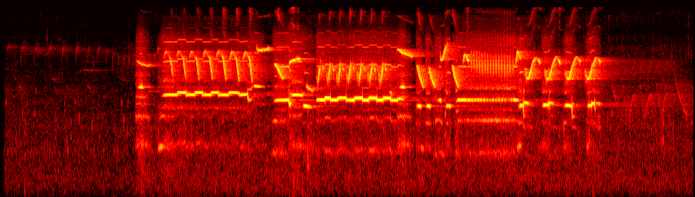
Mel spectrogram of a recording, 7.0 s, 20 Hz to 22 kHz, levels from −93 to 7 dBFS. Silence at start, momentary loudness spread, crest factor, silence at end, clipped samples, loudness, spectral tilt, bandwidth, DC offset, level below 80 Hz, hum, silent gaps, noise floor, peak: 1.35 s; 8 LU; 16 dB; 0.95 s; under 0.1%; -16 LUFS; 7 dB/octave; 19 kHz; under 0.1%; -84 dBFS; none; none; -62 dBFS; -6 dBFS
